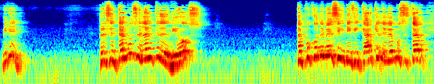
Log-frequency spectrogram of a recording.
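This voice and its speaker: Mexican pastor guy preaching, kinda high voice, slow and earnest, echoey church. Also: darkish tone. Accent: Mexican Spanish. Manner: earnest preaching, reads scripture aloud, slows down for emphasis. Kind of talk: sermon.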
